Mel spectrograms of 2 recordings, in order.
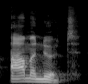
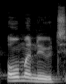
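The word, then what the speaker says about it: אמנות: Within that building, there was a room called Amanut. It wasn't, Omanut is the Hebrew word, but it was called, which means art, and everybody called it Amanut, which is not, but like, that was the correct pronunciation at camp, even though it wasn't the correct pronunciation of the actual word.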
